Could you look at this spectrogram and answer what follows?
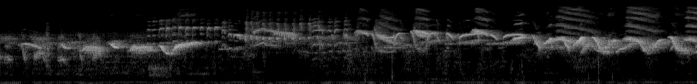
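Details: Chinese hwamei, old wild-caught bird held two years in a cage, delivering ngũ trường song: continuous loud warbling with looping, rising and falling whistles and crisp high chips interspersed throughout.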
